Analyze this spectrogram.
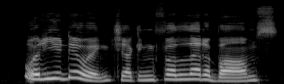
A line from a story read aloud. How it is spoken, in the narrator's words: He chuckled at his own joke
